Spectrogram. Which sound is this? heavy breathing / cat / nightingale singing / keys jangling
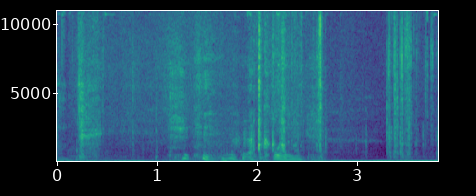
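keys jangling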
